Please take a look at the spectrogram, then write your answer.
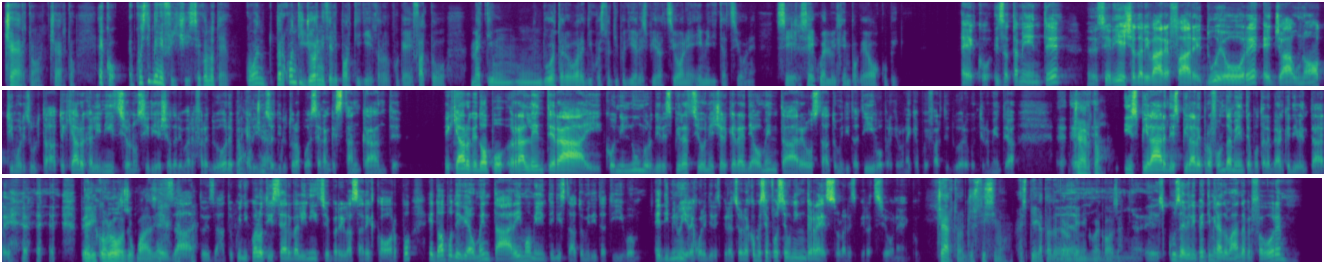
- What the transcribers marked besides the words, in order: tapping; other background noise; chuckle; chuckle; sniff; drawn out: "Ehm"
- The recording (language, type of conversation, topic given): Italian, podcast, Come puoi usare il respiro per restare calmo mentre sei immerso nella natura?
